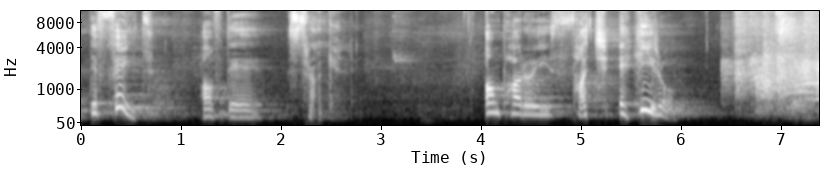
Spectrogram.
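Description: A woman speaks with emotion through a microphone.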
